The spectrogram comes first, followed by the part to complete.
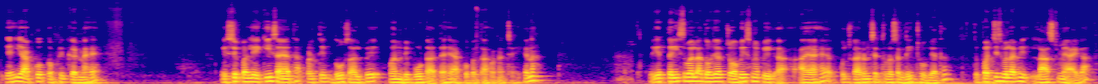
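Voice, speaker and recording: A man with a very quick, mellow delivery teaches like an informal tutor. His voice sits at a middle pitch with a slightly husky edge. He keeps throwing short check-in questions at his students as he runs through revision facts. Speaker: teacher of a current affairs exam class. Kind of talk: fast revision lecture to camera.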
